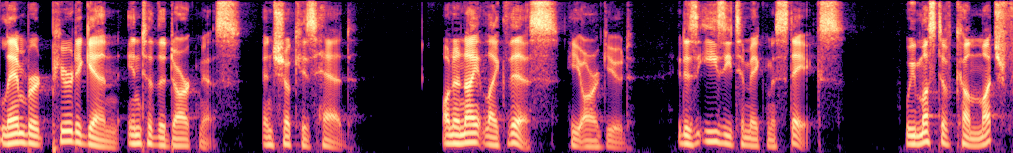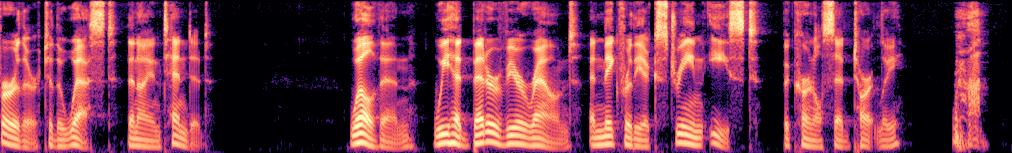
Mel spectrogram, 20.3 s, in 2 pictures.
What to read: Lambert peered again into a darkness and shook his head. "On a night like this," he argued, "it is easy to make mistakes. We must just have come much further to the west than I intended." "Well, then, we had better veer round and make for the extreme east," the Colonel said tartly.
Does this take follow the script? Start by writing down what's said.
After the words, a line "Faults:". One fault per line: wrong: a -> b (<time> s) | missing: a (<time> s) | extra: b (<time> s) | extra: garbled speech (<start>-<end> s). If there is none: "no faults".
Lambert peered again into the darkness and shook his head. "On a night like this," he argued, "it is easy to make mistakes. We must have come much further to the west than I intended." "Well, then, we had better veer round and make for the extreme east," the Colonel said tartly.
Faults:
wrong: a -> the (1.5 s)
missing: just (9.4 s)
